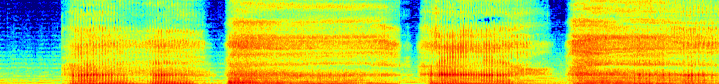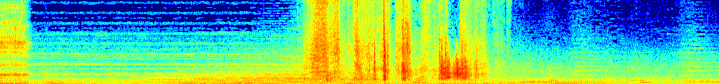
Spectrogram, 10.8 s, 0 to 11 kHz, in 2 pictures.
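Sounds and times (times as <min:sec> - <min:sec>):
loud exaggerated snoring performed by a voice: 0:00.5 - 0:05.6.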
